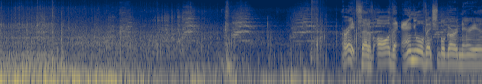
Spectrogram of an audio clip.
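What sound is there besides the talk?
goose honking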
